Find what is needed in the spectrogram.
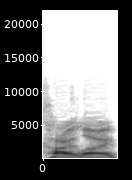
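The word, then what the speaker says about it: chyli: lymphatic ducts so there's something called the CNA kyai um or chaii it's pronounced kyi technically uh this is an expanded chamber that's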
